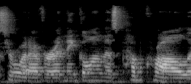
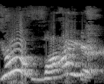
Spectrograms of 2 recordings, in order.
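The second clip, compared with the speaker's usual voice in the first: angry yell, higher and louder; 13 semitones higher, 7 dB louder than usual. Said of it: "he's yelling at him".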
